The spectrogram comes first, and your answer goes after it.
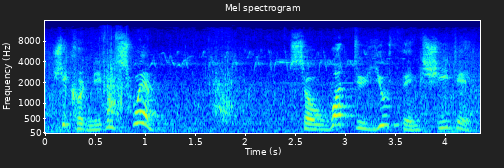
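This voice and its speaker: An actor playing a playful father in a video game, telling his daughter a fairy tale in an expressive storyteller's delivery. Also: high voice, slow pace, noisy background, exaggerated voice. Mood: playful storytelling. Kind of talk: animated bedtime-story narration in a video game. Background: guitar music.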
